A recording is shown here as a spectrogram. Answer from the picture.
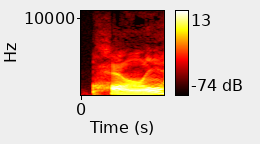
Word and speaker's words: Carl: it's a female name Carl has only one syllable Carol has two syllables the vowel in the first syllable could also be different for the man's name Carl we use the vowel a as in father or car and for the woman's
